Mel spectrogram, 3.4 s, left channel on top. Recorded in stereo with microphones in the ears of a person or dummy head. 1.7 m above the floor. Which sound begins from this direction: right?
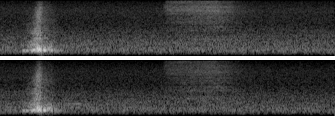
A hiss, at 1.6 s.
